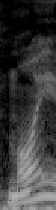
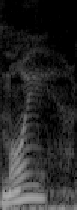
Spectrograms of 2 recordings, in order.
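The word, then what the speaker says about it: μοι: with a vowel and to fit the meter here we're going to pronounce Moy count Moy as short so again that Epsilon there is short so that Moy that normally long diphthong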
